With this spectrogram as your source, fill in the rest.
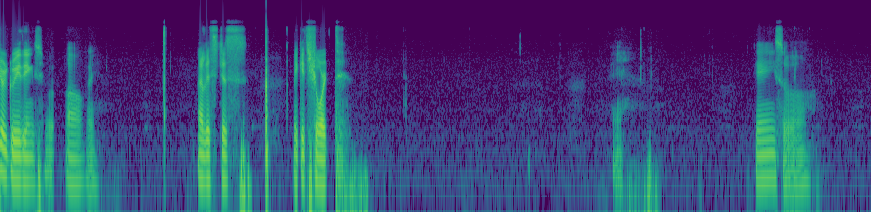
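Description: A man speaks calmly into a nearby microphone, in short bursts with pauses.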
